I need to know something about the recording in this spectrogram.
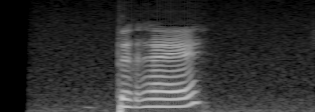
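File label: "Dre", French; phonetique; la syllabe e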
